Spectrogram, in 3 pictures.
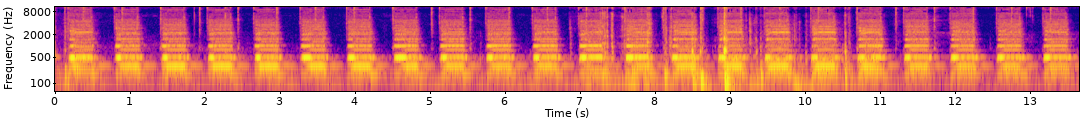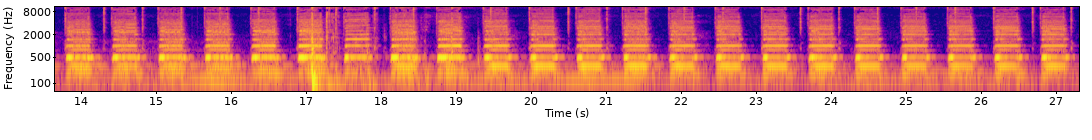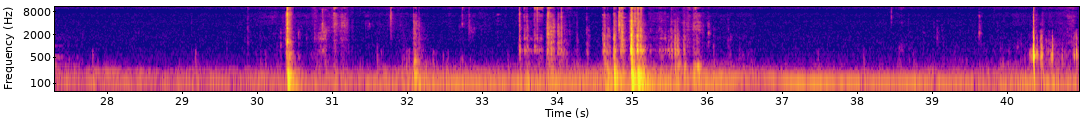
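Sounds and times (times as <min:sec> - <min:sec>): car horn honking: 0:00.0 - 0:27.4
car doors clunking: 0:07.0 - 0:11.2, 0:16.5 - 0:19.4.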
